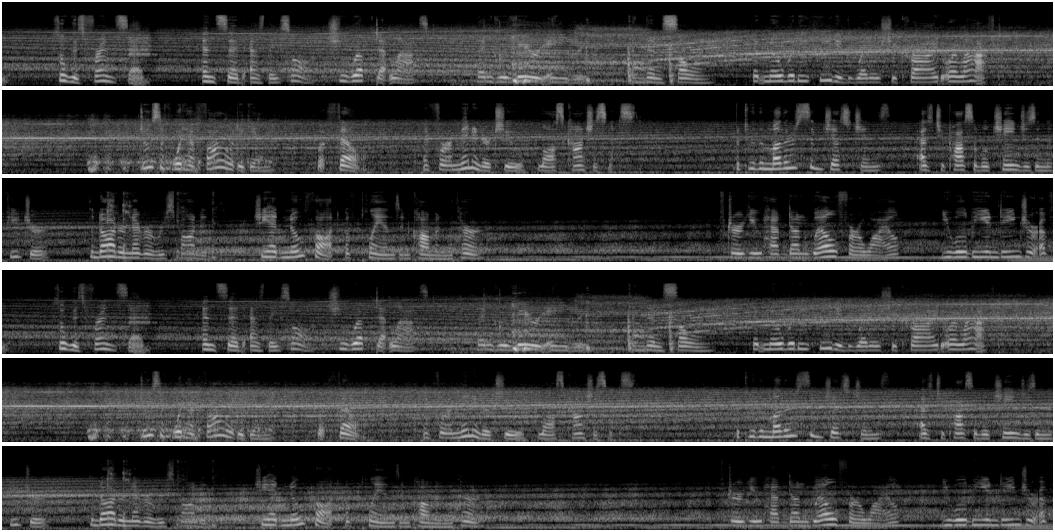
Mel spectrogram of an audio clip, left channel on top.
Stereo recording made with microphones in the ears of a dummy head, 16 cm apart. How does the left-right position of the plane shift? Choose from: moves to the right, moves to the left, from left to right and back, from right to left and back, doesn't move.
moves to the right.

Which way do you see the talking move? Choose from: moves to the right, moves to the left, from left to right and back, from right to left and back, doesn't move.
doesn't move.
